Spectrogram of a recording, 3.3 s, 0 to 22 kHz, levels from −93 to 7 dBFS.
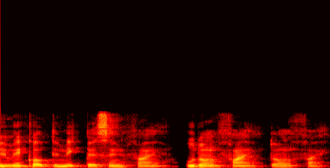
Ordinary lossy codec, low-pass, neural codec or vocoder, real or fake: none; 7.2 kHz; codec, 16 kHz, 4 kbps, FunCodec, trained on Chinese and English, 50 frames a second; fake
